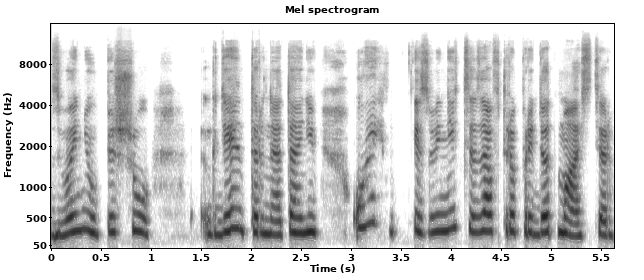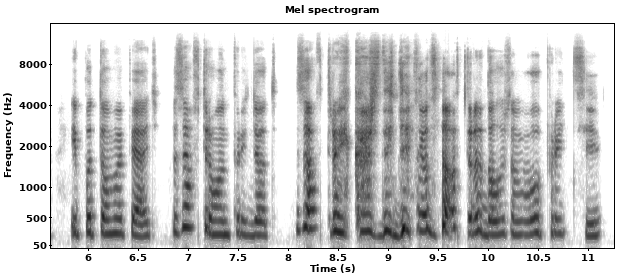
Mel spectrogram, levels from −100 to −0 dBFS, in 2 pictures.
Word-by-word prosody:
звоню, 260 +7 0
пишу, 260 +1 -4 0.5
э: - - -15
"Где 250 +7 +1
интернет?" 250 -6 -2
А - - +5
они: 260 +1 +3 0.3
"Ой, 410 -1 -3 0.4
извините. 280 +2 -2
Завтра 280 +1 0
придёт 265 0 +1
мастер". 215 -2 0 0.2
И 250 - -1
потом 245 0 0
опять: 215 -4 0
"Завтра 335 -2 +1
он 225 -1 0
придёт, 220 -2 -4 0.2
завтра". 310 -3 +4
И 260 - +4
каждый 285 -2 +3
день 275 +7 +6
он 285 0 +4
завтра 265 +2 +4
должен 225 0 -2
был 245 +3 0
прийти. 240 -4 -8
255 Hz, 145 wpm, -24 LUFS, 225-280 Hz, 0.5 s, день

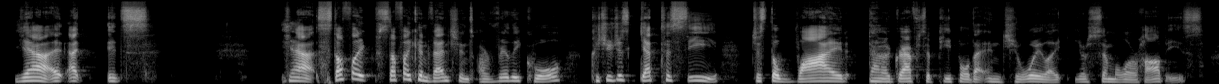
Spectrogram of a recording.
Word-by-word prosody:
Yeah, 165 +2 +5
it 155 - +1
I 165 0 +4 0.3
it's 150 -1 +1 1.4
Yeah, 165 -3 +4
stuff 205 +4 +2
like 215 -5 +4
stuff, 205 0 0
like 225 -3 +3
conventions 160 - 0
are 130 0 -6
really 165 +6 -1
cool, 140 +8 -2 0.2
'cause 170 0 -4
you 195 - +1
just 205 0 -2
get 185 +1 +1
to 200 - -1
see, 175 -7 -1 0.3
just 150 -1 -2
the - - +5
wide 140 +3 +5 0.2
demographics 140 -1 0
of - - -6
people 130 -2 -5
that - - -4
enjoy, 125 +1 -3
like, 110 -1 -6
your 120 +1 -10
similar 115 -3 -6
hobbies. - - -6
150 Hz, 155 wpm, -23 LUFS, 130-175 Hz, 1.4 s, Yeah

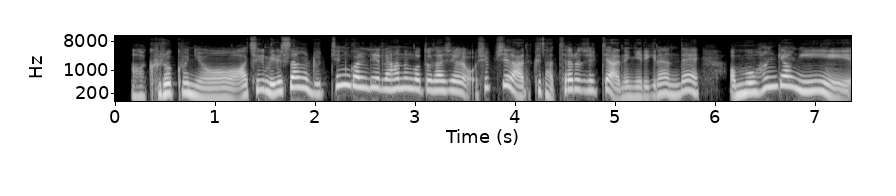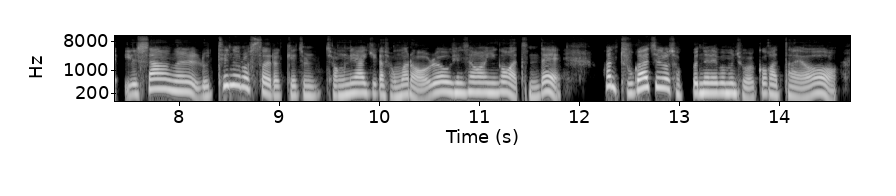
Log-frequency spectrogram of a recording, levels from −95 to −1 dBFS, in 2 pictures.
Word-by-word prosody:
아 160 0 -6
그렇군요. 155 -8 +1
아 170 - +3
지금 250 +1 -1
일상을 280 +8 +4
루틴 260 - +1
관리를 295 -5 +3
하는 280 +2 +2
것도 255 -2 +1
사실 240 -1 +2
어 - - -4
쉽지 300 +4 -3
않은 - - +3
그 230 - -4
자체로도 255 +2 0
쉽지 240 +2 -1
않은 155 -8 0
일이긴 155 +3 -4
한데 200 +3 0 0.3
업무 190 +5 +3
환경이 235 - +1
일상을 230 - 0
루틴으로서 285 - -1
이렇게 165 -1 -4
좀 165 0 -7
정리하기가 190 +2 -2
정말 170 +3 -3
어려우신 205 - 0
상황인 210 -1 0
것 220 0 0
같은데 175 +3 -2 0.4
한 325 -2 +2
2 210 -4 -6
가지로 290 +4 +4
접근을 200 0 -2
해보면 205 0 +1
좋을 145 -7 -6
것 200 - -5
같아요. 175 +1 -2
205 Hz, 375 characters per minute, -22 LUFS, 175-255 Hz, 0.4 s, 일상을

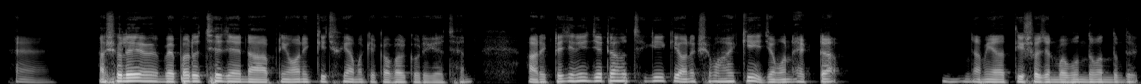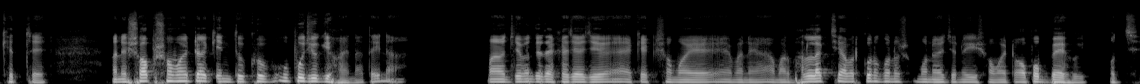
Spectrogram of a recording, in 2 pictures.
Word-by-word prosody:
হ্যাঁ। 110 -6 -12 0.6
আসলে 145 +7 +8 0.4
ব্যাপার 130 +3 +5
হচ্ছে 140 +3 0
যে, 130 - +4
না 115 - +4
আপনি - - -9
অনেক 120 -1 -1
কিছুই 125 +2 -4
আমাকে 110 -1 -5
কভার 110 0 0
করে 105 -1 -4
গেছেন। 100 +3 -9 0.7
আরেকটা 115 +4 0
জিনিস 160 +2 +3
যেটা 165 +1 +4
হচ্ছে 160 +1 -5
গিয়ে 165 +1 0 0.2
অনেক 135 -1 -4
সময় 135 -1 -2
হয় 135 0 0
কি 170 - +4 0.2
যেমন 115 0 0 0.2
একটা 120 +2 -1 1.5
আমি 115 +1 -1
আত্মীয়স্বজন 115 -1 +1
বা - - +3
বন্ধুবান্ধবদের 110 -1 -3
ক্ষেত্রে, 110 -4 -6 0.7
মানে 120 +1 +1
সব 155 0 +7
সময়টা 155 0 +4
কিন্তু 130 -1 -1
খুব 135 -2 +2 0.2
উপযোগী 145 -4 +3
হয় 95 -2 -4
না, - - -9
তাই 130 +4 -3
না? - - -8 1.0
মানব 125 0 +2
জীবনতে 130 0 0
দেখা 120 +1 -1
যায় 115 -1 +3
যে, 115 - +3 0.3
এক, 110 - -14
এক 110 - -25
সময়ে 110 -2 -3 0.2
এ্যা 115 -1 -7
মানে 105 0 -7 0.2
আমার 105 0 -7
ভাল 115 +8 -1
লাগছে 140 +1 0
আবার 130 +1 -2
কোনো, 145 -2 +1
কোনো 130 -1 -2 0.2
মনে 120 -1 -4
হয় 110 - -2
যেন 110 - -6
এই 110 - -4
সময়টা 105 0 -6
অপব্যয় 110 -3 +1
হই 90 -1 -8 0.3
হচ্ছে। 95 -2 -11
120 Hz, 165 wpm, -23 LUFS, 110-135 Hz, 1.5 s, আসলে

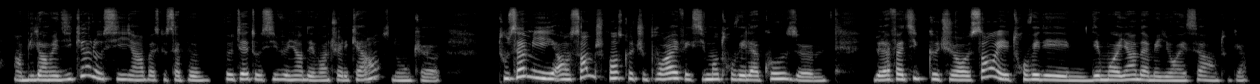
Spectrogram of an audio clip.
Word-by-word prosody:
un 195 - -2
bilan 200 +1 +2
médical 225 - 0
aussi, 250 -4 -2
hein, 200 -1 -2
parce 205 -2 -6
que 215 - -12
ça 200 -2 -4
peut 190 0 -2 0.2
peut-être 240 +1 +1
aussi 225 +2 -3
venir 210 -1 -1
d'éventuelles 190 0 -3
carences. 250 - -5
Donc, 180 0 -3
heu, 165 -1 -6 0.6
tout 270 - +1
ça 350 +7 +4
mis 275 -7 +5
ensemble, 320 +12 0
je 360 - -11
pense 285 -1 +1
que 265 - -2
tu 245 -3 -5
pourrais 245 +3 +3
effectivement 235 -2 +1
trouver 230 -3 0
la 205 -1 +2
cause, 255 -1 +1
hem, 175 0 -2 0.5
de 205 - +1
la 210 - +4
fatigue 245 +3 0
que 245 - 0
tu 225 0 -2
ressens 205 - +1
et 235 -5 +3
trouver 230 0 +2
des, 200 -3 +3
mmh, 180 -1 -1
des 200 +3 +3
moyens 205 +2 +2
d'améliorer 180 -4 0
ça, 195 +2 -7
en 180 -1 -4
tout 180 +1 -15
cas. 185 0 -10
215 Hz, 225 wpm, -23 LUFS, 195-245 Hz, 0.6 s, mis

